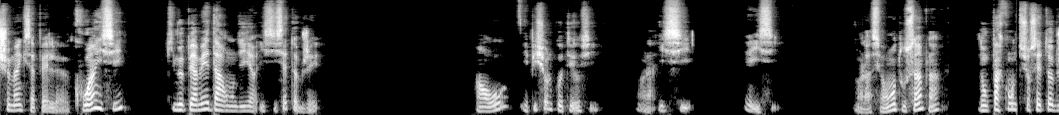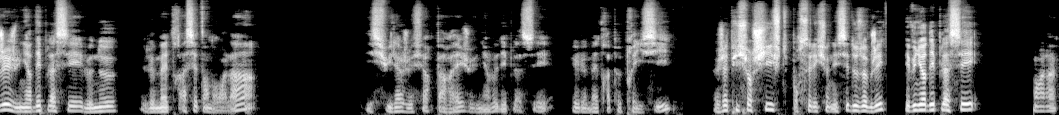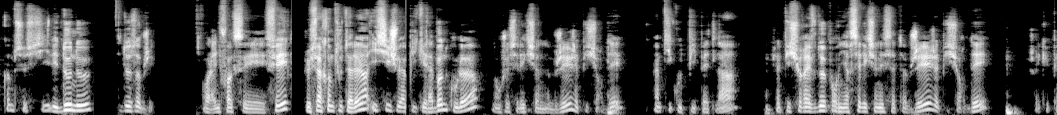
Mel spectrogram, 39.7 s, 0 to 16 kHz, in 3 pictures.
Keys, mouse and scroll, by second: 1.6 click, 3.6-6.0 drag, 7.2-8.7 drag, 9.5-11.1 drag, 11.7 middle click, 11.7 scroll down 1, 12.7 click, 13.3 middle click, 14.6-16.8 drag, 16.8 middle click, 17.6 middle click, 18.7 click, 19.6-21.5 drag, 21.5 middle click, 23.4 shift+click, 24.1 click, 25.8-27.6 drag, 28.3 click, 28.9 click, 30.4 click, 31.1 click, 34.2 d, 34.4 click, 36.2 F2, 36.9 click, 39.2 d.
